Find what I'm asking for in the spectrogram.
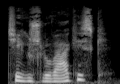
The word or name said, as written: tjekkoslovakisk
